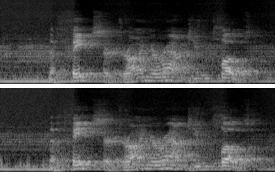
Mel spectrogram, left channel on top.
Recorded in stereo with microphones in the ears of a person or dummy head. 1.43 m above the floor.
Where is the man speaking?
15° left (ahead or behind), 3 m; by 2.5 s 25° right (ahead or behind), 2.5 m.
